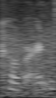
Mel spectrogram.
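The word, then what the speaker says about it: Cockburn: It's pronounced Coburn, spelled not like that.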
